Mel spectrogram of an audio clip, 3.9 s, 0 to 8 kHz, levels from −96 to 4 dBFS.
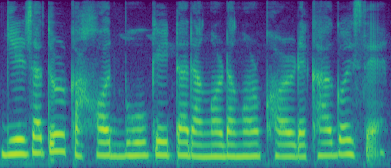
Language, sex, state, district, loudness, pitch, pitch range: Assamese, female, Assam, Kamrup Metropolitan, -14 LUFS, 230 Hz, 220-250 Hz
